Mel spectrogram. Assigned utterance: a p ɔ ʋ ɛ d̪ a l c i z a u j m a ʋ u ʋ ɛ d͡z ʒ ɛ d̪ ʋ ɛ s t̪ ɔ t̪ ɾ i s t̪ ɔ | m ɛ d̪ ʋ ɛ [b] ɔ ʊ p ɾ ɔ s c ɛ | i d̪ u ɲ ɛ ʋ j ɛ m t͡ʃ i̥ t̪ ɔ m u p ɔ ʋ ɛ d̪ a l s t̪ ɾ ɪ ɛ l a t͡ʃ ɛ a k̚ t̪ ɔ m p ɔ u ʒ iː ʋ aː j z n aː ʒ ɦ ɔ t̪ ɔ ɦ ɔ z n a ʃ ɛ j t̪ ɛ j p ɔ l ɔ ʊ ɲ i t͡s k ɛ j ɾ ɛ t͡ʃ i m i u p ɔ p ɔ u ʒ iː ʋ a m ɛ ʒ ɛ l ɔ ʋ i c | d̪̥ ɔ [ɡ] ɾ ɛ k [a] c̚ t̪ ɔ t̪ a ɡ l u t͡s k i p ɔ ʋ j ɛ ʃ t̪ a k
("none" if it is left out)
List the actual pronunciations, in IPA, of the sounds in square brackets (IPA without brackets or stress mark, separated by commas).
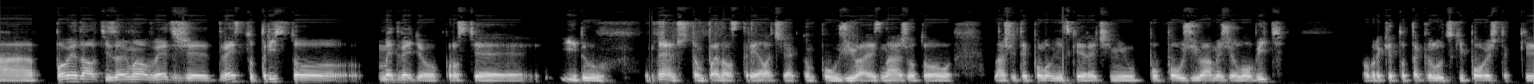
ɟ, b, ɛ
